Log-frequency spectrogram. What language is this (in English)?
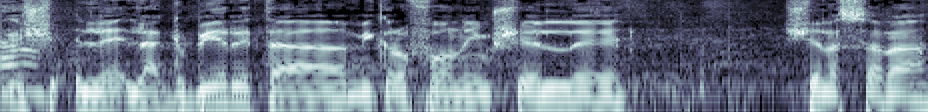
Hebrew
